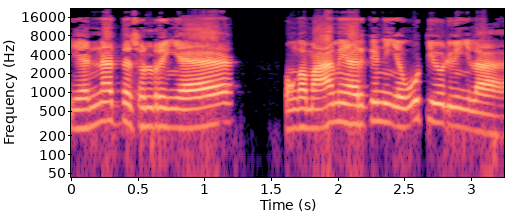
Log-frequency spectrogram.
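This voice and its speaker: A woman's voice: high-pitched, fairly even intonation, brisk, sharp tone, dry recording. A woman voicing a put-upon young daughter-in-law in a cartoon, pleading and grumbling under her breath. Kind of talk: cartoon voice acting.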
